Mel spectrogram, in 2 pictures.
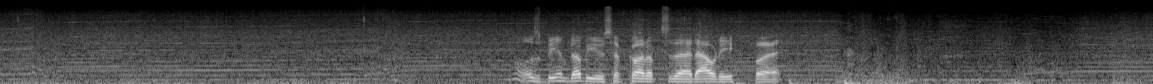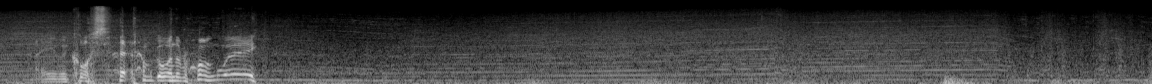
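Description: A racing car engine roars steadily, rising in pitch and dropping with each gear change.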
